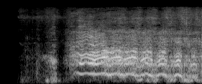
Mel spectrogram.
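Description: A Belgian draft horse whinnies: a brief low snort comes first, then a long, loud, wavering neigh with strong harmonics that holds steady to the end, with no voices.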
